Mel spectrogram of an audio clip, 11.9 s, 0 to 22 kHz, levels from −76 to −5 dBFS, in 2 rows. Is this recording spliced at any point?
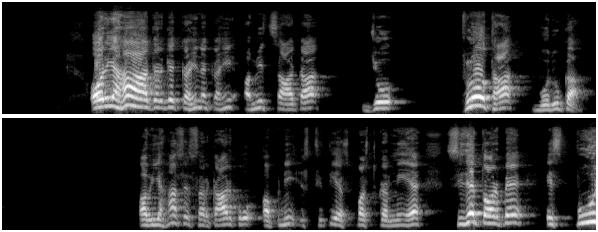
no; 0 cuts

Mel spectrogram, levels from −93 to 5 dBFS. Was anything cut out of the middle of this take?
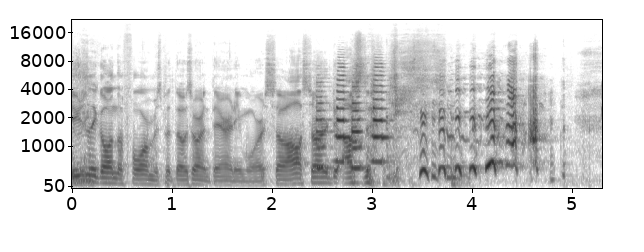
no; 0 cuts

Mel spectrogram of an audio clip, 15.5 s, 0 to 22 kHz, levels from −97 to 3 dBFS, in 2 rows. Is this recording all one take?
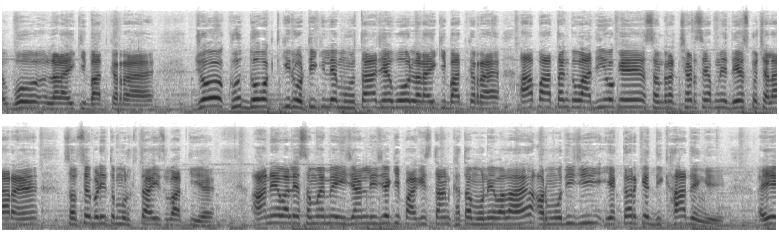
yes; 0 cuts

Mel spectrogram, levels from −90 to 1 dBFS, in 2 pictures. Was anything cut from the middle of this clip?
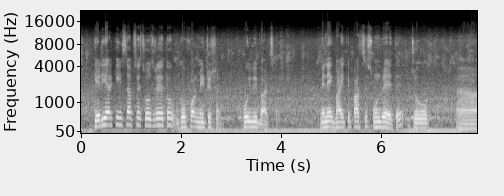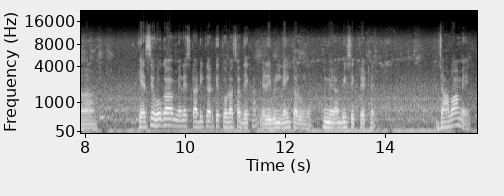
no; 0 cuts

